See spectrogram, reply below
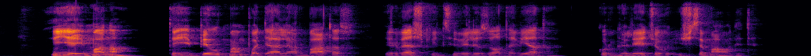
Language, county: Lithuanian, Klaipėda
